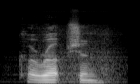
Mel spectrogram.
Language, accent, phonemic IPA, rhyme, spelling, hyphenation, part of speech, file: English, US, /kəˈɹʌpʃən/, -ʌpʃən, corruption, cor‧rup‧tion, noun, En-us-corruption.ogg
- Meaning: The act of corrupting or of impairing integrity, virtue, or moral principle; the state of being corrupted or debased; loss of purity or integrity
